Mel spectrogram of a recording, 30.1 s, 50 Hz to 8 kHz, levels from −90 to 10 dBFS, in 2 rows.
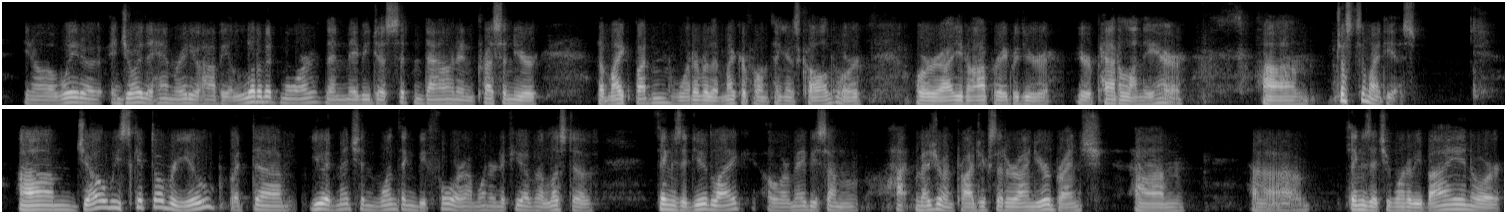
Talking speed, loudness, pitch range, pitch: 190 wpm, -26 LUFS, 100-130 Hz, 110 Hz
